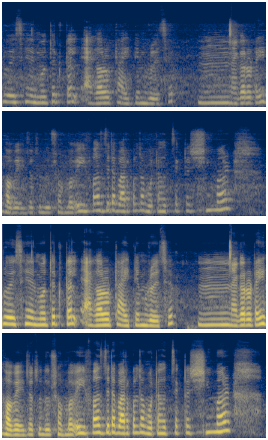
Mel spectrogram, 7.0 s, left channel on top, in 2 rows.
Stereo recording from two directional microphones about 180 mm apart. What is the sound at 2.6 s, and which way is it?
A woman's voice, 40° right (ahead or behind).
